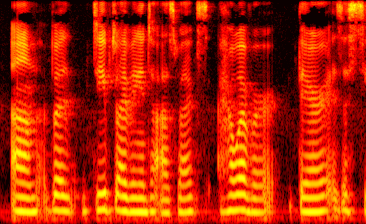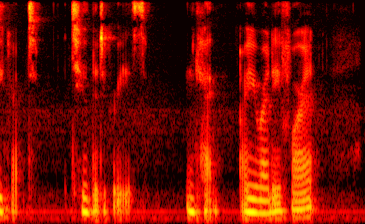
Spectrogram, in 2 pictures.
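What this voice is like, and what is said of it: Low, sleepy voice. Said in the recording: “I can't really talk today. I just woke up from a nap. So that's why my voice is nice and low.”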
